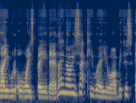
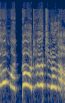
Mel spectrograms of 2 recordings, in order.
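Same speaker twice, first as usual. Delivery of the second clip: much higher and louder, astonished cry; amazed shriek; 12 dB louder, much faster than usual. Retold or imitated. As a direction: shriek it like she can't believe it. Friend's amazed reaction retold.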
